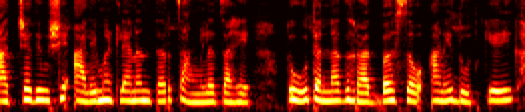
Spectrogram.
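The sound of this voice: Unforced reading voice, intonation fairly even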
